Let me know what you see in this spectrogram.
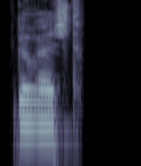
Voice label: "gerächt", German; adjectives

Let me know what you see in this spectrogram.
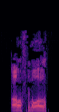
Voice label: "off-the-wall", english; adjectives

